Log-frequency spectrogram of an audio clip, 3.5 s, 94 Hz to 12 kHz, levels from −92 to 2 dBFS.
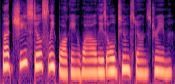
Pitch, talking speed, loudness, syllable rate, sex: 210 Hz, 170 wpm, -15 LUFS, 4.5 syllables/s, female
